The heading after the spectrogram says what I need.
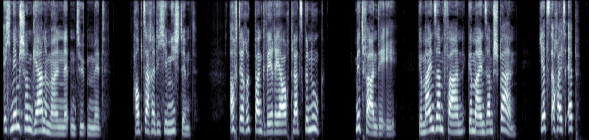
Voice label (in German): mitfahren werbung; LOFT VOICES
